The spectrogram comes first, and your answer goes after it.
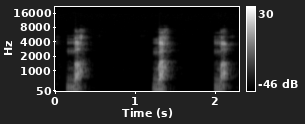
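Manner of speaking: MA short and light, with no held contour; neutral tone. Shown as a demonstration. Teacher demonstrating to learners, MA in a short neutral tone. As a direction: toss MA off quickly and lightly. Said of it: "Say it quickly and softly".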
